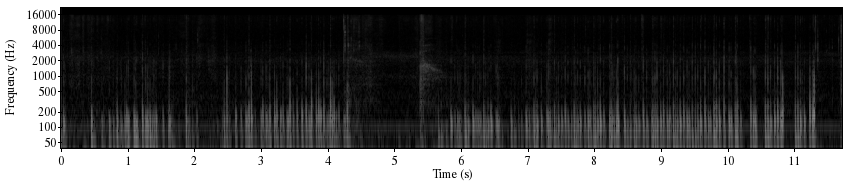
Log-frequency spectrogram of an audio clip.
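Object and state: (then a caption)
Cork board, tapped and scratched. A flat, round, light brown cork board or placemat with a textured surface, thin, solid and roughly plate-sized, is held close up and tapped and scratched across its face with the fingertips and nails of one hand. Rapid, dull, low thumping taps and soft scratches come in dense bursts, with a brief lull near the middle before the tapping resumes.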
